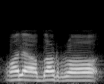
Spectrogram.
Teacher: يراعي تفخيم الراء ما يقولش درا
